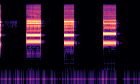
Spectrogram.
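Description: Three separate dual-tone keypad beeps, each about a quarter second long and evenly spaced, pressed while navigating an automated cable TV and internet service phone menu, loud and clean with no voices.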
